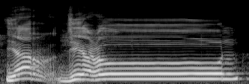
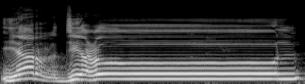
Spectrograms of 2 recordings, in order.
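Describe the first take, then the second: First: The vowel is drawn out, then the voice stops. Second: The vowel is drawn out, then the voice stops.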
